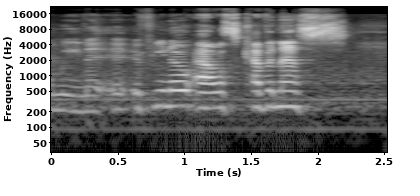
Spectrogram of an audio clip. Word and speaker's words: Caviness: Keviness is spelled Caviness.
